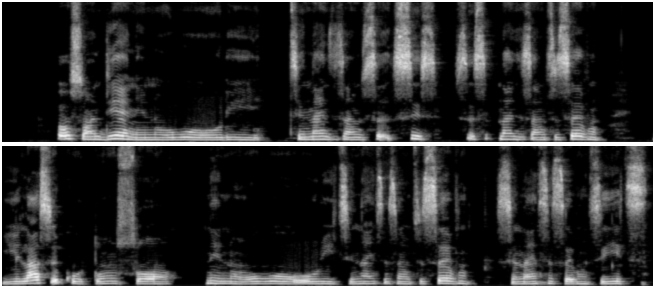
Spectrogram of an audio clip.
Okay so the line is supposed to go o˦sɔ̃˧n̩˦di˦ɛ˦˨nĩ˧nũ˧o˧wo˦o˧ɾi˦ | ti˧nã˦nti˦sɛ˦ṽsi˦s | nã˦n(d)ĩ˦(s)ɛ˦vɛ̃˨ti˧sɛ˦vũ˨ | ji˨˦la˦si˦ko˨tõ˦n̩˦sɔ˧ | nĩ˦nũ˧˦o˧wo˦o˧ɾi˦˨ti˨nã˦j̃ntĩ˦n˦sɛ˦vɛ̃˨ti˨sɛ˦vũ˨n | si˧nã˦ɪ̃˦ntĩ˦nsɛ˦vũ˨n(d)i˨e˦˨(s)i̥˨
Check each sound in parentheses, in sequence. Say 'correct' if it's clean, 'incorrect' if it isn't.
incorrect: t, correct, incorrect: t, incorrect: t

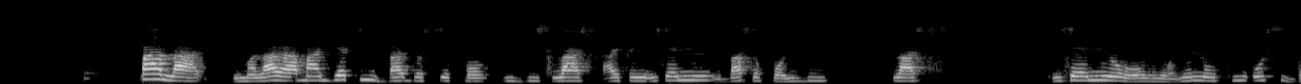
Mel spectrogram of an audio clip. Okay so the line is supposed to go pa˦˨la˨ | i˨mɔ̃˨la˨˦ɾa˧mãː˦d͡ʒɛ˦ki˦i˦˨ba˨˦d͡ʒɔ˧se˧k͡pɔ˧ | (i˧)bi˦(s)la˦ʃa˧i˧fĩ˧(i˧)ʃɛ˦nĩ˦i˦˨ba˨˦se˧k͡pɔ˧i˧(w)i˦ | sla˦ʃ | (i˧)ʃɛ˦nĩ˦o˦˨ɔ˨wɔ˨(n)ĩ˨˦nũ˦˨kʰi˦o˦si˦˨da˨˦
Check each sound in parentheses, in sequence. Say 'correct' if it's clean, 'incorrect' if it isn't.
correct, correct, correct, incorrect: b, correct, correct

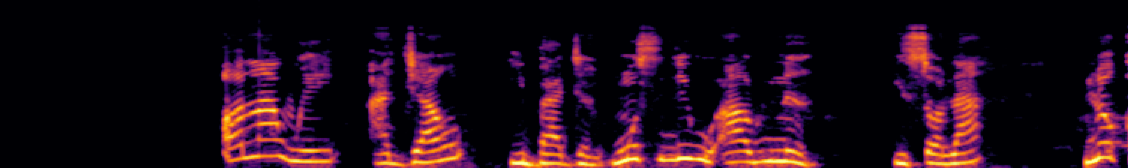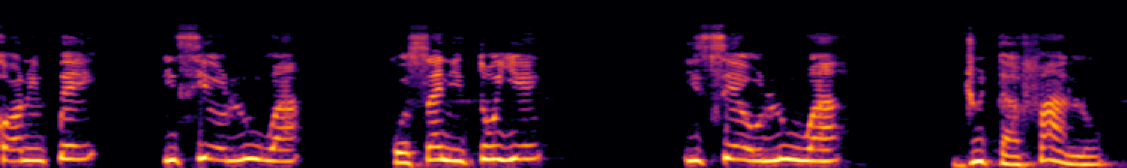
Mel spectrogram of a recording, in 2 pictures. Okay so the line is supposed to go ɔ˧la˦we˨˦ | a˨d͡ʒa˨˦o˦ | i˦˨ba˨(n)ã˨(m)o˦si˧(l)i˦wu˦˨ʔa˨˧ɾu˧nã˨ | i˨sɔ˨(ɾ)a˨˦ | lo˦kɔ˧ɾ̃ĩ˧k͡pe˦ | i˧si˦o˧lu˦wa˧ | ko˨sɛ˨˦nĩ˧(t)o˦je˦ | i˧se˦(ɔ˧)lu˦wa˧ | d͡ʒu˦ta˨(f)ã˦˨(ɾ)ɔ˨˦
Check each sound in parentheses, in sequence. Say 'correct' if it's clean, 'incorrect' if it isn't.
incorrect: d, correct, correct, incorrect: l, correct, incorrect: o˧, correct, incorrect: l

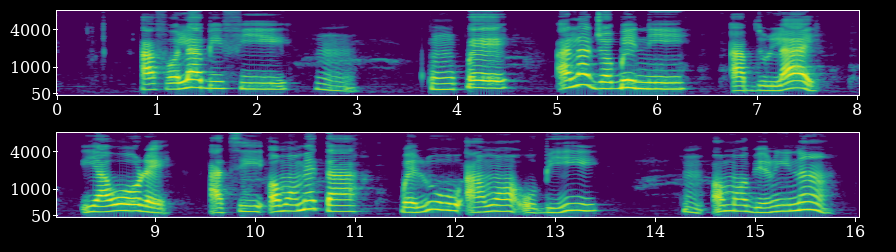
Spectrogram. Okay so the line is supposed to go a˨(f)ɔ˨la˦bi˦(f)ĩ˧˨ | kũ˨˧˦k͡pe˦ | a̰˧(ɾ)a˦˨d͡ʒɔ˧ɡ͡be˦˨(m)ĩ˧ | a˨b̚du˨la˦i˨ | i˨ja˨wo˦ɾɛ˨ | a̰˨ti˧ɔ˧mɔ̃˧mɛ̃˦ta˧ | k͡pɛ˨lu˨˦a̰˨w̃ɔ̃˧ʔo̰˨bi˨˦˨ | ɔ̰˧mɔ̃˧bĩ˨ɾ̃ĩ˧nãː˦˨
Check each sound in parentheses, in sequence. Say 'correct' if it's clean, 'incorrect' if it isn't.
correct, correct, incorrect: l, incorrect: n

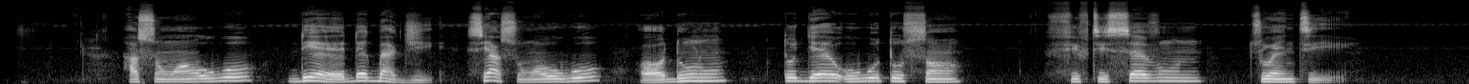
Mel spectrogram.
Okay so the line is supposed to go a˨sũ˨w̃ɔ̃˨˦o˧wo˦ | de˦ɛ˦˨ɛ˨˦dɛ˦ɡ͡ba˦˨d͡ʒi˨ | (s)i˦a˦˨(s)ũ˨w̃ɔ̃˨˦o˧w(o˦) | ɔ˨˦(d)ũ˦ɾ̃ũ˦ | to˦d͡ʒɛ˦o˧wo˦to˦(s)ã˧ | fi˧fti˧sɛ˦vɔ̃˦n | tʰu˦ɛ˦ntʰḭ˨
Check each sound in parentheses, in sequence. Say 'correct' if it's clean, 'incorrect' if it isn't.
correct, correct, correct, correct, correct

